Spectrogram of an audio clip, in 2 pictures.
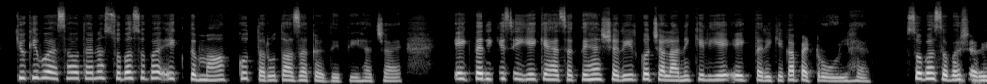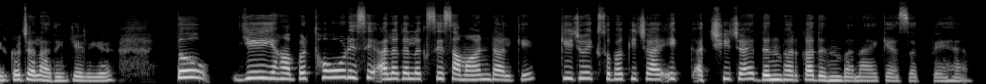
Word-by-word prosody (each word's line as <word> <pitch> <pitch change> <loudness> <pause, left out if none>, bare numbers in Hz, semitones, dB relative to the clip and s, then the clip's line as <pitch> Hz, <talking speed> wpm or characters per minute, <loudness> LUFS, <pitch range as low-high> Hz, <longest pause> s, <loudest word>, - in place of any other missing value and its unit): क्योंकि 295 +1 +1
वो 300 0 +2
ऐसा 280 0 +2
होता 280 0 0
है 275 - 0
न - - +1
सुबह-सुबह 285 0 +1
एक 270 - -6
दिमाग 210 -2 +1
को 275 - +1
तरो-ताजा 200 -5 0
कर 180 -3 -3
देती 155 +2 -7
है 165 -1 -5
चाय। 165 0 -6 0.6
एक 260 0 +2
तरीके 260 0 +4
से 260 0 -3
ये 240 0 +1
कह 225 -2 +4
सकते 220 +1 -1
हैं 235 +2 +4
शरीर 220 0 0
को 245 - +6
चलाने 200 -3 +2
के 220 +3 -3
लिए 210 +1 +1 0.2
एक 205 0 -2
तरीके 185 -1 0
का 210 +3 +2
पेट्रोल 175 -6 -1
है, 160 -2 -6 0.4
सुबह-सुबह 260 -6 +4
शरीर 190 -3 +1
को 220 - +5
चलाने 190 -7 +1
के 185 - +2
लिए। 175 +2 -3 0.6
तो 320 -2 +4 0.3
ये 295 +2 +4
यहाँ 265 -3 +3
पर 270 - +3
थोड़े 325 0 +3
से 300 +1 -1
अलग 265 -1 +1
अलग 260 0 0
से 275 - -2
सामान 230 -2 +1
डाल 215 -4 -1
के, 230 +4 -6 0.3
कि 280 -1 0
जो 280 +1 -2
एक 275 -2 -4
सुबह 245 -1 -1
की 260 - -4
चाय 240 -2 0
एक 260 0 -9
अच्छी 265 -1 -3
चाय 250 +2 0
दिन-भर 220 -1 +2
का 215 - +3
दिन 185 -3 0
बनाए 175 -1 -5
कह 170 -2 -7
सकते 165 +1 -6
हैं। 165 +1 -8
220 Hz, 200 wpm, -20 LUFS, 190-265 Hz, 0.6 s, को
